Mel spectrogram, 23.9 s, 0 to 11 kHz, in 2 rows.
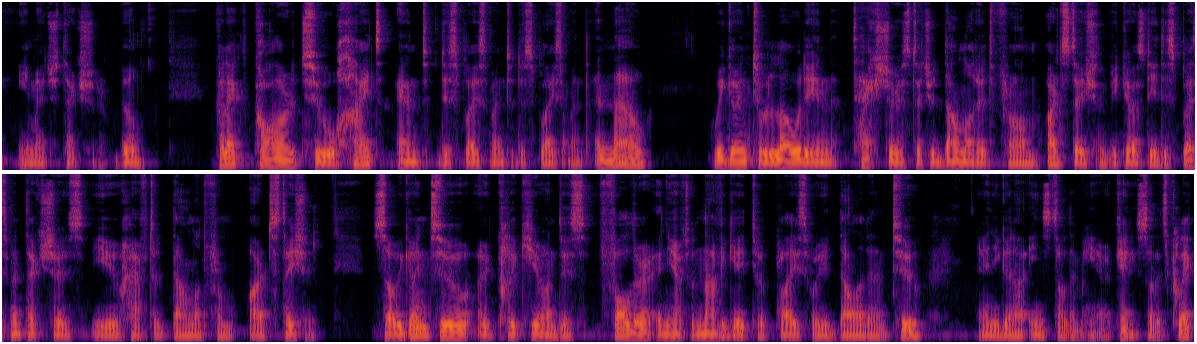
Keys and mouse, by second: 2.6 click, 4.2-5.2 drag.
